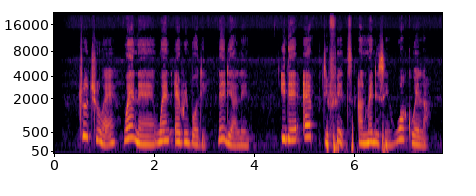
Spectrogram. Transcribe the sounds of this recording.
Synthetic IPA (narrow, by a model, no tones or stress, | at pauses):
tɹutʰɹuɛwɛ̃nɛwɛ̃nɛvɹibɔdi | dedealẽn | ideɛp̚difetʔãnmɛdisĩnwɔkwɛla̰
